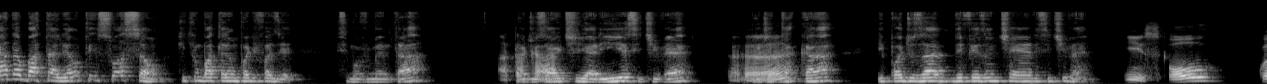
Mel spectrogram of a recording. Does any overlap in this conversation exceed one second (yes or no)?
no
